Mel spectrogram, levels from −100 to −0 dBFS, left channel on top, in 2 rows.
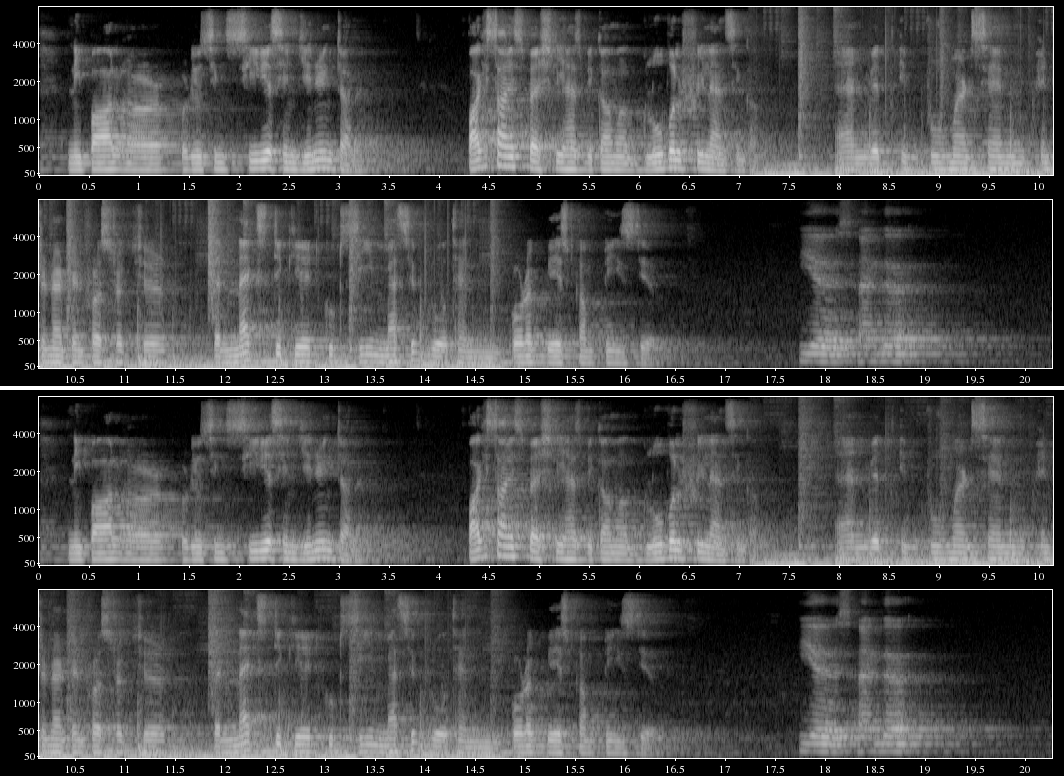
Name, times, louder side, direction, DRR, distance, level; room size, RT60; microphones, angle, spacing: voice 1, 0.0-3.3 4.3-7.2 8.0-11.4 11.9-16.3, left 2 dB, 20° left, 9 dB, 0.4 m, -30 dB
sound 1, 7.1-14.8, left 1 dB, 55° left, 1.4 m, -33 dB
voice 2, 17.7-18.9, right 1 dB, 20° right, 3 dB, 1.5 m, -36 dB
14.5 x 8.3 x 9.1 m, 2.4 s
head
